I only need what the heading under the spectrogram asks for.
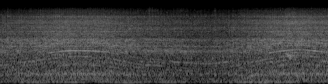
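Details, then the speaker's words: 2000 BMW E46 318i with M43 engine at idle: steady, smooth even hum with no metallic ticking or knocking inside the engine, low vibration and good engine mounts; normal, healthy idle. "Kalau suara mesin mobil ini sebenarnya halus. Dia nggak ada suara bunyi metal di dalam mesin. Tuh. Halus banget."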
